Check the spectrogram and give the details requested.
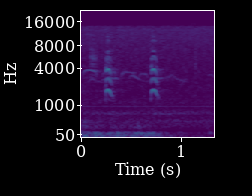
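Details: An African wattled lapwing gives two sharp, high, piping notes about half a second apart over a low rumble, on a morning game drive in a South African private game reserve, 9 November 2020.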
